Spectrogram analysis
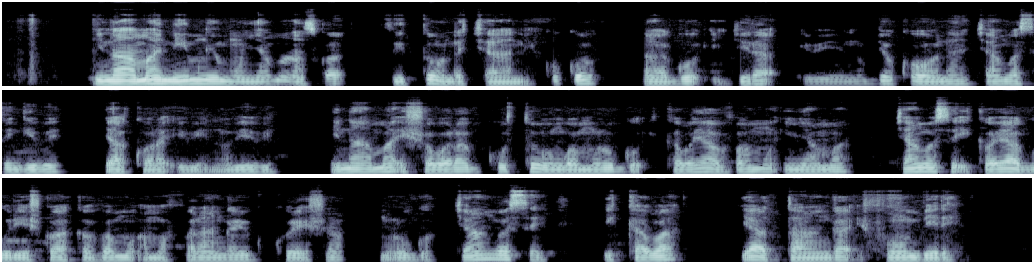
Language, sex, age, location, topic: Kinyarwanda, male, 18-24, Huye, agriculture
